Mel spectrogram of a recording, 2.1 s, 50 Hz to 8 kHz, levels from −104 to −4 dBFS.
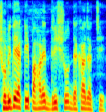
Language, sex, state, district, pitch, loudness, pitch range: Bengali, male, West Bengal, Alipurduar, 160 Hz, -17 LUFS, 145-170 Hz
